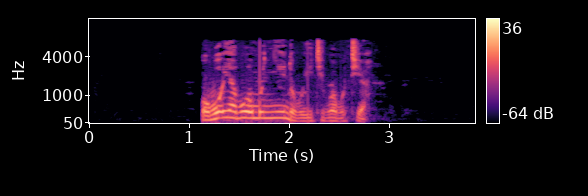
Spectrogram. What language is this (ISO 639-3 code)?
lug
